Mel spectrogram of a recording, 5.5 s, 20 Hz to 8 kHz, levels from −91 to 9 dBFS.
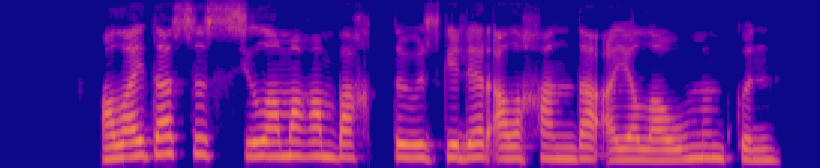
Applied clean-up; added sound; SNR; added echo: none; none; none; none.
